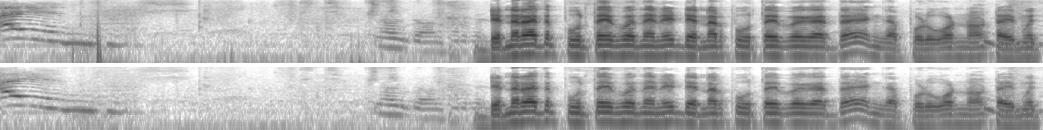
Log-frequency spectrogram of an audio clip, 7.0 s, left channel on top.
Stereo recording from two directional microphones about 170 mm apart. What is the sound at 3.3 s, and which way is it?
Speech, 5° left (ahead or behind).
